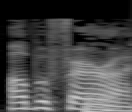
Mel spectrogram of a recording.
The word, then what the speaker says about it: Albufeira: Is it pronounced Albufeira? – Albufeira, yeah. Absolutely.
